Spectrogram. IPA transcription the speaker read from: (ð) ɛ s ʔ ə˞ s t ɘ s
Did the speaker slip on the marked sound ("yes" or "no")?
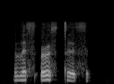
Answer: no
